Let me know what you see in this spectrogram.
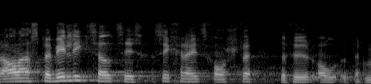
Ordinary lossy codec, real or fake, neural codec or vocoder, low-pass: none; real; none; 7.2 kHz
